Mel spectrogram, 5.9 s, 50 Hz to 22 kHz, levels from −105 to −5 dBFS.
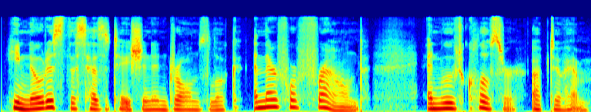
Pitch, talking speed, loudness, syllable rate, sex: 175 Hz, 160 wpm, -20 LUFS, 5.3 syllables/s, female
